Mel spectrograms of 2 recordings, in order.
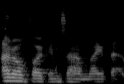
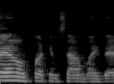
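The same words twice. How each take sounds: First: Very low, hushed mock dad voice; son mimicking dad. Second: Low, quick, softer protest; dad's protest. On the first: Son throwing dad's protest back, in a low mocking voice. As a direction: drop low and soft to parody dad. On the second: Retold or imitated. Dad objecting to his son's impression, low and quick. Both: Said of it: "impressions of me".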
